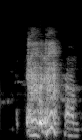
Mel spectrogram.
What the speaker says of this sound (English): sorry, I'll try to stop coughing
